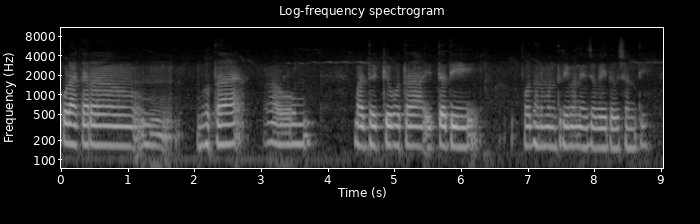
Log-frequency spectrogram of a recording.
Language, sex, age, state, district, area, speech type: Odia, female, 60+, Odisha, Mayurbhanj, rural, spontaneous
